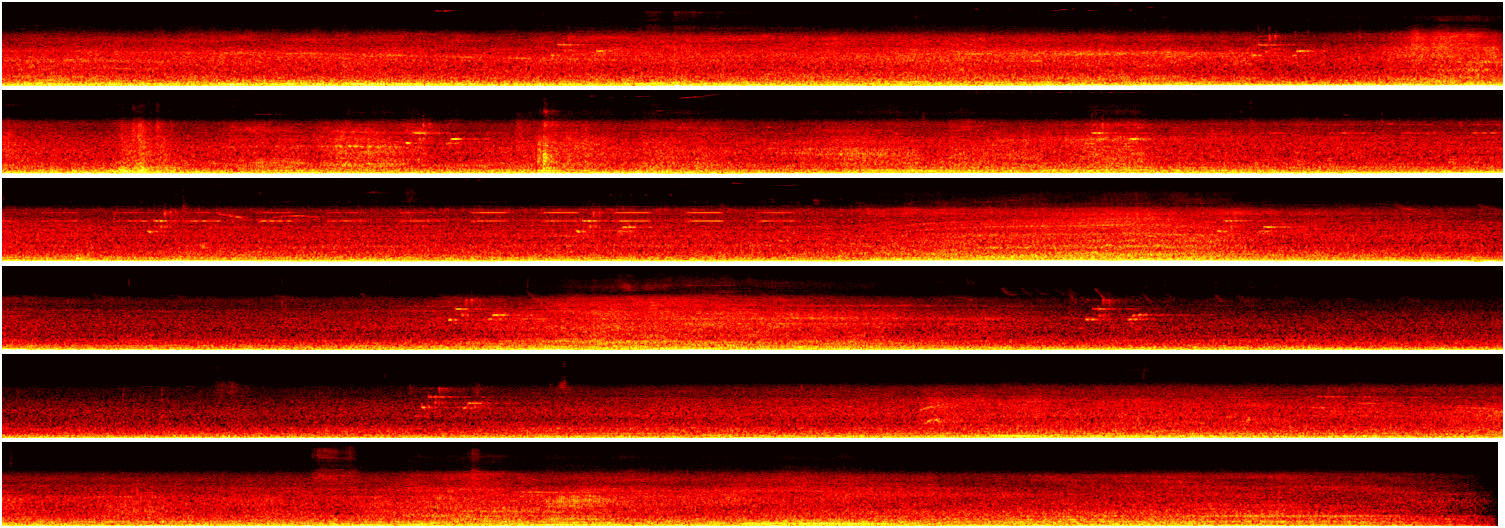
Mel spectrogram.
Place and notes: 蘆竹區公所站, Luzhu Dist., Taoyuan City - At the bus station
At the bus station, Birds sound, traffic sound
